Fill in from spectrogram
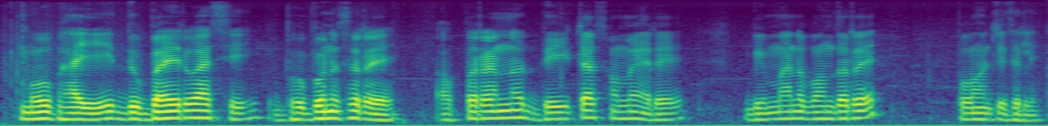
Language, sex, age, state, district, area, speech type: Odia, male, 30-45, Odisha, Kendrapara, urban, spontaneous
